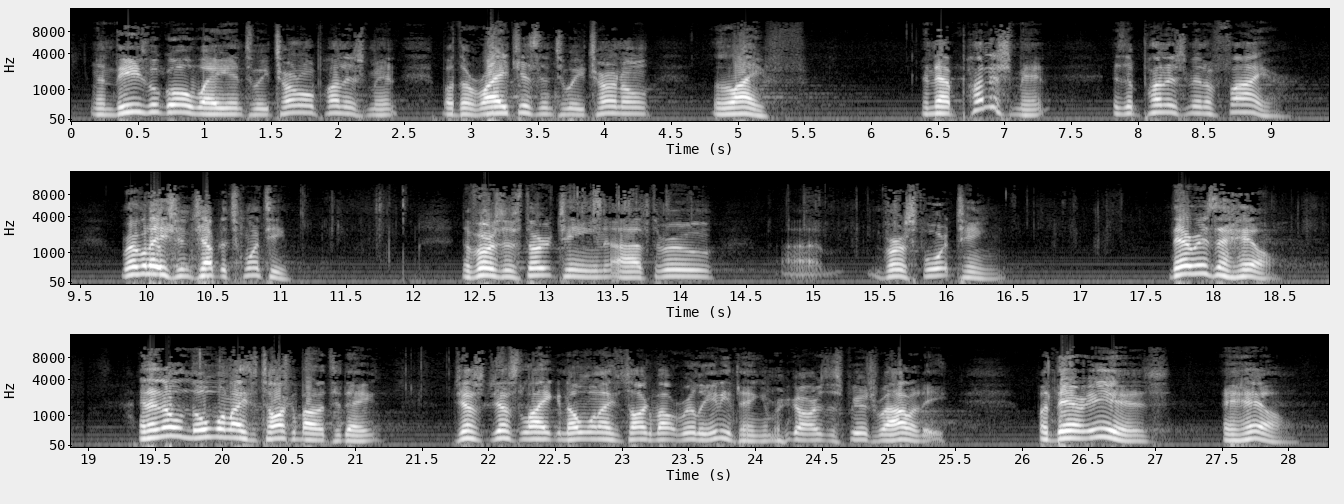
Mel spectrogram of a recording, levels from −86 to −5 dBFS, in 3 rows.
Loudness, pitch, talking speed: -14 LUFS, 165 Hz, 145 wpm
